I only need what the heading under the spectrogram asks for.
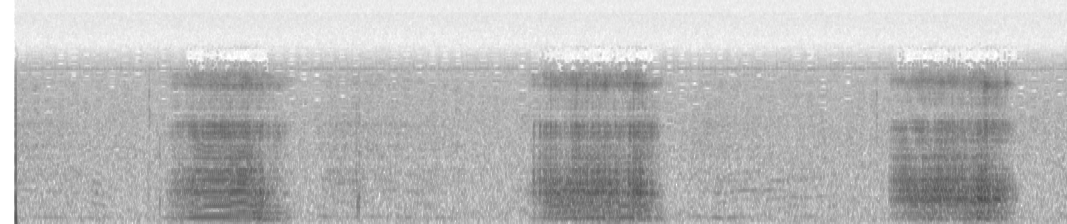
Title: DDB Snoring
